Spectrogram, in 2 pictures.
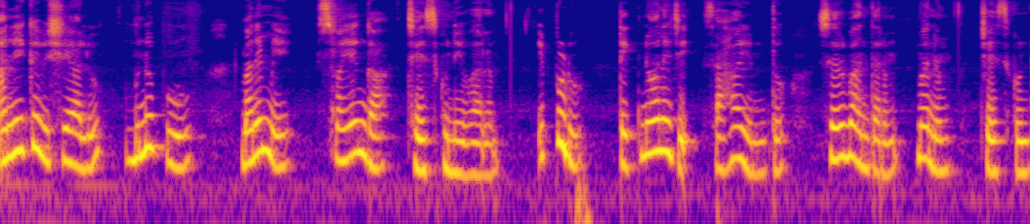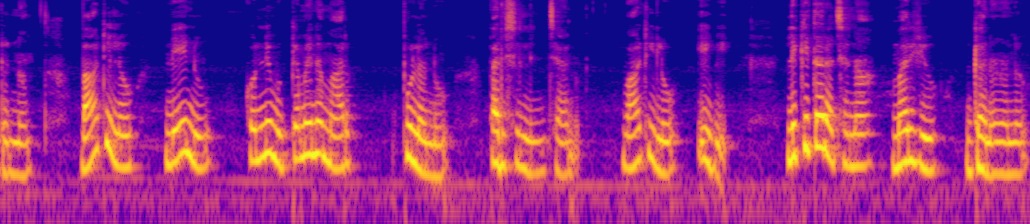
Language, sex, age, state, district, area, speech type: Telugu, female, 18-30, Telangana, Wanaparthy, urban, spontaneous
